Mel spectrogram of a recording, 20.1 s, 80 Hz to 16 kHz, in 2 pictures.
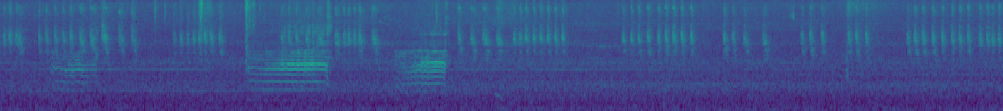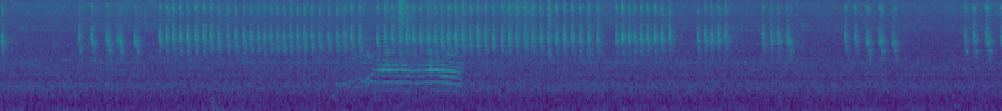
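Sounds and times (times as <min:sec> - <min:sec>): kitten chattering: 0:02.5 - 0:03.4, 0:04.0 - 0:04.5, 0:13.3 - 0:14.7.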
